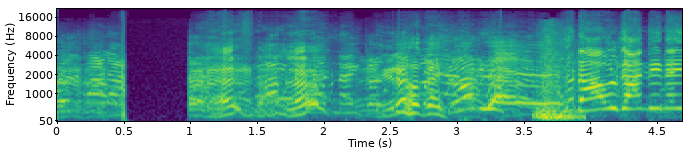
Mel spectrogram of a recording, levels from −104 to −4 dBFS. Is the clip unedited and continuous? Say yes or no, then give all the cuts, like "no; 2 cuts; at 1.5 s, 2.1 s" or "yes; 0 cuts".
no; 1 cut; at 3.8 s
